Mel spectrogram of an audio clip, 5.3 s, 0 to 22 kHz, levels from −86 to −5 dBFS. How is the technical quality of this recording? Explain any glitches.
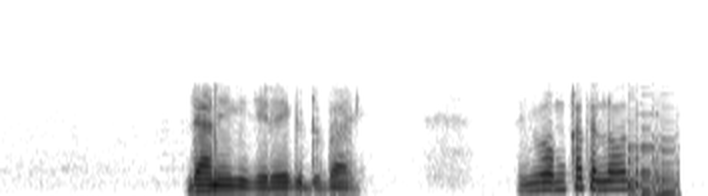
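The recording is narrowband and coded, with two dropouts, one brief overload and two sudden level drops.

Throughout, the iLBC codec limits the band to about 150 Hz to 3.6 kHz in 30 ms frames, which fits the 13.33 kbps mode. Speech sounds plainly rough, muffled and slightly synthetic.

From 0.98 to 1.01 s, lost iLBC frames, which points to a single 30 ms frame, are concealed by repeating the last pitch cycle. This gives a brief buzzy hold.

From 4.71 to 5.11 s, a 390 ms loss, roughly thirteen frames, is concealed with repeated pitch mixed with noise. It fades into a drawn-out, breathy vowel-like smear.

From 1.49 to 1.62 s, just before "jə joulegɔ", likely microphone overload drives peaks about 1 dB past the converter limit. A small fraction of samples are flattened, adding a harsh crackle.

Microphone volume stepped down twice. 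At 1.62 s, right before "jə joulegɔ", the level drops by about 4 dB. At 2.61 s, just after "jə joulegɔ", it drops by about 5 dB. Both are likely input-gain cuts by the call software, and each is heard as an abrupt loss of loudness.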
